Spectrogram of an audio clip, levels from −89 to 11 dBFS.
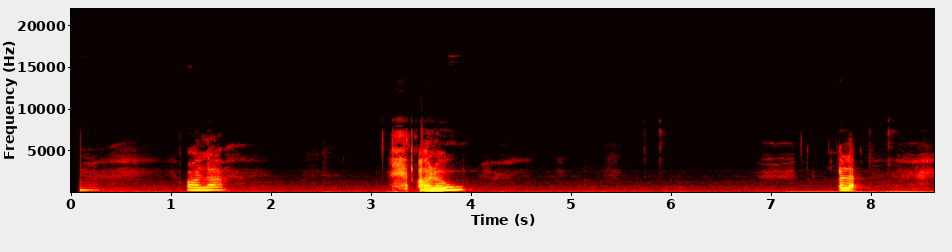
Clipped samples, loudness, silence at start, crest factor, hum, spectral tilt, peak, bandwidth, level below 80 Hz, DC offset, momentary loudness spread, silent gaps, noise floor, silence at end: under 0.1%; -16 LUFS; 0.1 s; 20 dB; none; -6 dB/octave; 0 dBFS; 7.6 kHz; -48 dBFS; under 0.1%; 28 LU; none; -58 dBFS; 0.25 s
